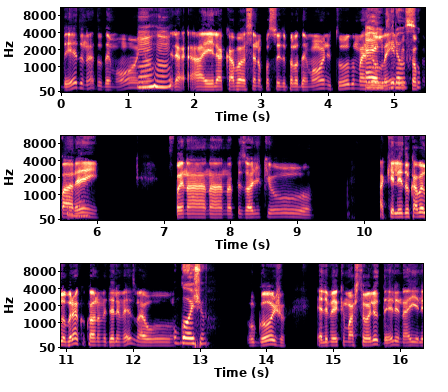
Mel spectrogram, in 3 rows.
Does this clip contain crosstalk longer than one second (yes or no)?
yes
